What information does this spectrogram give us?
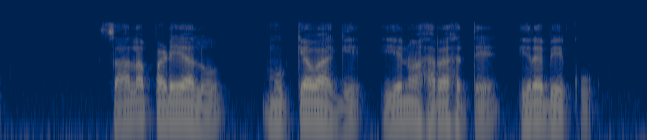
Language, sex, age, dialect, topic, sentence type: Kannada, male, 25-30, Central, banking, question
